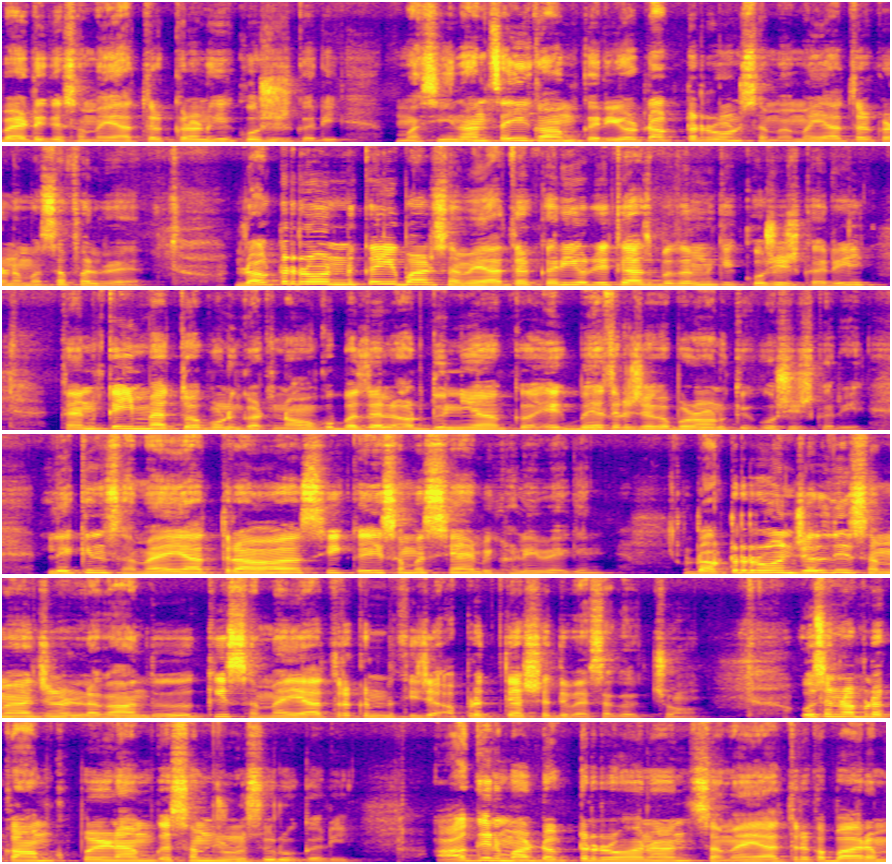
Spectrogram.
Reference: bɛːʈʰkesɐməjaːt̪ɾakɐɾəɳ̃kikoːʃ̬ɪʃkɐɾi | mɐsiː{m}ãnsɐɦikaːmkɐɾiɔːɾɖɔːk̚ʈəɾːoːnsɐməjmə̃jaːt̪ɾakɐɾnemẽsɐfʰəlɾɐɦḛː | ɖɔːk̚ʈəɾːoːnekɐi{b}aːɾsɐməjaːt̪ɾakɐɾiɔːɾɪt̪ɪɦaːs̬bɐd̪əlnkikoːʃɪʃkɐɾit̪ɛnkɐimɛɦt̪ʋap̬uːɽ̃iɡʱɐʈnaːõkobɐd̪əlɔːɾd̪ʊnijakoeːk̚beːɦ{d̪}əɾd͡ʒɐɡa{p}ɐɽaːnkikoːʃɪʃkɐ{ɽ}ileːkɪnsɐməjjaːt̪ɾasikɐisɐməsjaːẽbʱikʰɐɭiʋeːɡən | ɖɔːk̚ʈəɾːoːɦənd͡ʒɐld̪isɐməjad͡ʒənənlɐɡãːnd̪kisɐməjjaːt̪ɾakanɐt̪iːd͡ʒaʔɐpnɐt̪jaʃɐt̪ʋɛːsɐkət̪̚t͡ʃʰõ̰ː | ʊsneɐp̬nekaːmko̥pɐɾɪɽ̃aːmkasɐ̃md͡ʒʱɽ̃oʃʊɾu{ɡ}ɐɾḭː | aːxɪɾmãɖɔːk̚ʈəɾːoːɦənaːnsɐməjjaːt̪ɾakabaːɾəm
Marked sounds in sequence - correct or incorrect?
incorrect: n, correct, incorrect: t̪, incorrect: b, incorrect: ɾ, incorrect: k

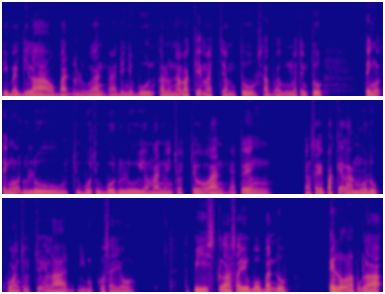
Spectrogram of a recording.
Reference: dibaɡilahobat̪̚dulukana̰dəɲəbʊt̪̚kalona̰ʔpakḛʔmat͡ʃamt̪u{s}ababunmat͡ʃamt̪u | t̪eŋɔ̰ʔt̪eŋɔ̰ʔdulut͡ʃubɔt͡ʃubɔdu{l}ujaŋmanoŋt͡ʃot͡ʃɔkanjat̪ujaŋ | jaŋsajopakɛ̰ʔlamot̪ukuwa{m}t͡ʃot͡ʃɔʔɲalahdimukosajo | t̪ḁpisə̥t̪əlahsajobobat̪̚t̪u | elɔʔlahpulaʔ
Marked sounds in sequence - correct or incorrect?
correct, correct, incorrect: ŋ

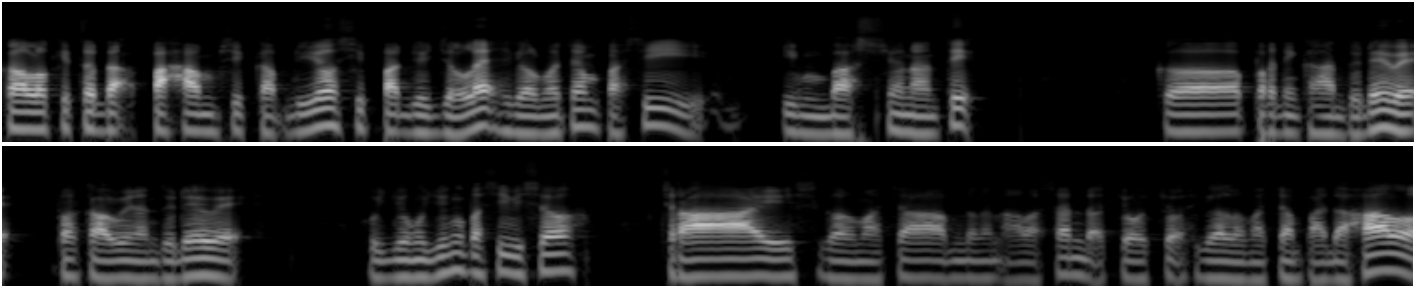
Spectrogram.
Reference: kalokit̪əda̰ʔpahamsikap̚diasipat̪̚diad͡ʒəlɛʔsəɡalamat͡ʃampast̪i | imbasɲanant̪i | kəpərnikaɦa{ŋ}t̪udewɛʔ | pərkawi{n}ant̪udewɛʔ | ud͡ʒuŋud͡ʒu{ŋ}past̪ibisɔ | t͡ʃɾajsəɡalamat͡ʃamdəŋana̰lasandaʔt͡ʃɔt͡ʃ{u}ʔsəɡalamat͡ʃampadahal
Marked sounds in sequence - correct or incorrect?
incorrect: n, correct, correct, incorrect: ɔ

